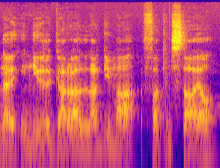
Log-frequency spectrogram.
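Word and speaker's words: Guru Laghima: I did not know he knew the Gara Lagima fucking style. It's, if you don't know what, I think you pronounce it Guru Lagima.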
